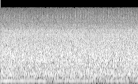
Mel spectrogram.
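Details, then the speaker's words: Arduino-controlled DIY shop air cleaner with a three-speed Galaxy-brand fan switched by relays, set to high speed after low: smooth, steady hum with an even airy rush, no wobble, rattle or rubbing; normal fan running on high speed. "I'll press the up which would be high-speed and there goes [Music] that sounds perfect"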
